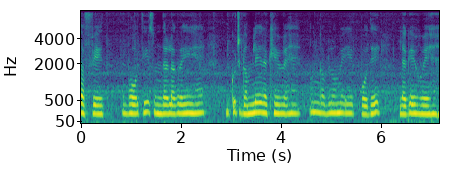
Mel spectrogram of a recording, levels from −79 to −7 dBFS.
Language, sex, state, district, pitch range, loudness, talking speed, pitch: Hindi, female, Bihar, West Champaran, 190-205 Hz, -14 LUFS, 165 wpm, 195 Hz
